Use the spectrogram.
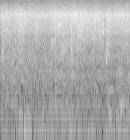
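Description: Steady rushing stream of water from a tap rinsing Floetrol cell-bed dye off a disc golf disc, loud and continuous at close range without a break.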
